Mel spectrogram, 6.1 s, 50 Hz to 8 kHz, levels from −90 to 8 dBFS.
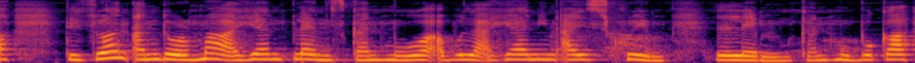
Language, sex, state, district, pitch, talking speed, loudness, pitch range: Mizo, female, Mizoram, Aizawl, 225 Hz, 185 wpm, -15 LUFS, 205-235 Hz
